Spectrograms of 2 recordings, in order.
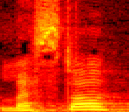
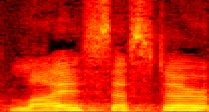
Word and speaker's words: Leicester: in the UK and yes it's spel it's pronounced leester not liester or or anything else um this is my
